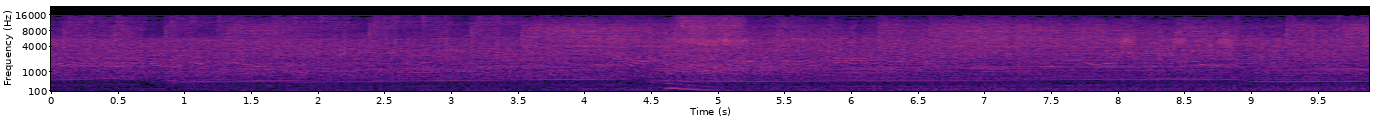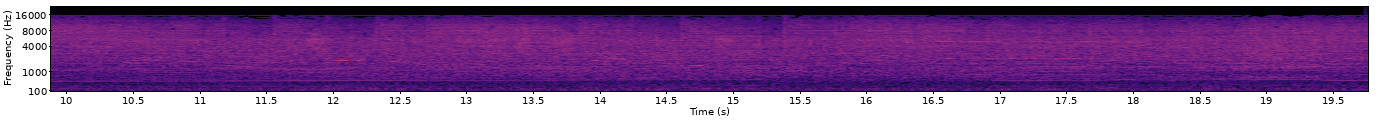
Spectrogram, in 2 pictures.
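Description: A racing car engine whines at high revs, rising in pitch and dropping at each gear shift.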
